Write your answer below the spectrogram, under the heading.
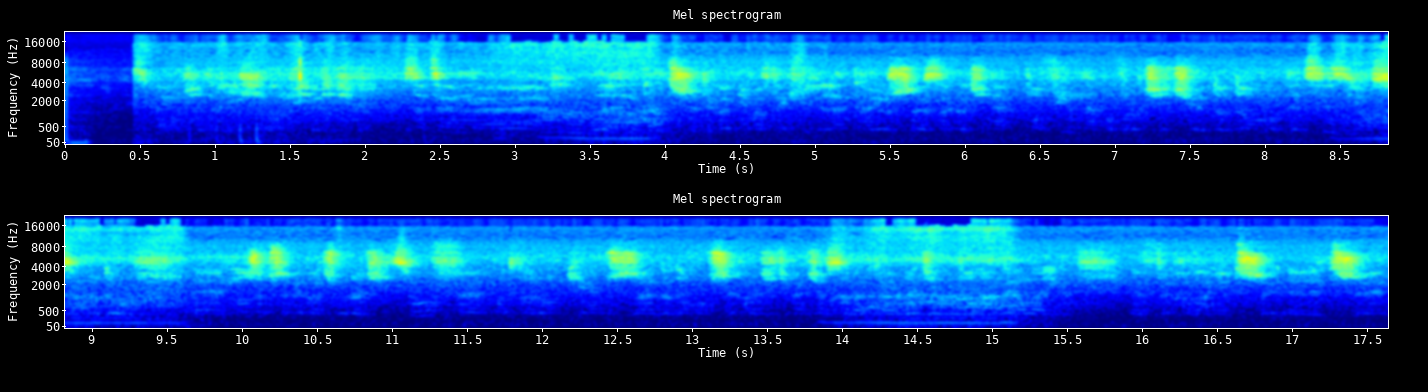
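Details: A sleeping Shih Tzu snores softly, with low rasping breaths returning about every five to six seconds.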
